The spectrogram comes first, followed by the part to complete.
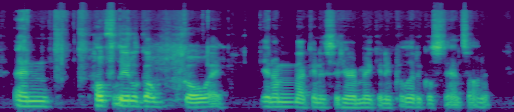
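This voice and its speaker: Speaking at a very fast pace with a New York accent, a man keeps a medium pitch and ordinary pitch variation. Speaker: maker answering viewer questions. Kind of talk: live stream Q&A. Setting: live stream, alone. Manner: casual, with many fillers and restarts.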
